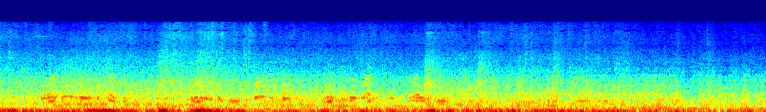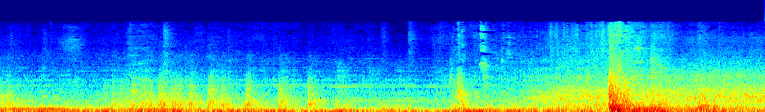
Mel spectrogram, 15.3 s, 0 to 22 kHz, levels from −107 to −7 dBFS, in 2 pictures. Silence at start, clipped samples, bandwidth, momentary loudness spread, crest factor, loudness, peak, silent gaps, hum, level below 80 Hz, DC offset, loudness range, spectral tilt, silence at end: 0 s; under 0.1%; 4.5 kHz; 14 LU; 18 dB; -29 LUFS; -4 dBFS; none; none; -24 dBFS; under 0.1%; 11 LU; -9 dB/octave; 0 s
